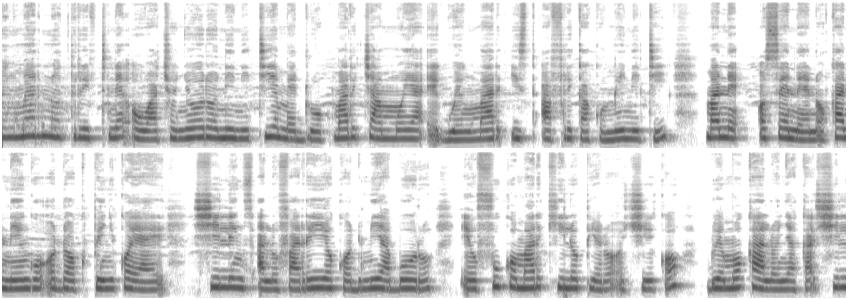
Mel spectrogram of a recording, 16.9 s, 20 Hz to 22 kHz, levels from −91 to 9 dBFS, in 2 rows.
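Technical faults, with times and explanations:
Nothing stood out as a technical fault on listening to this speech recording.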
